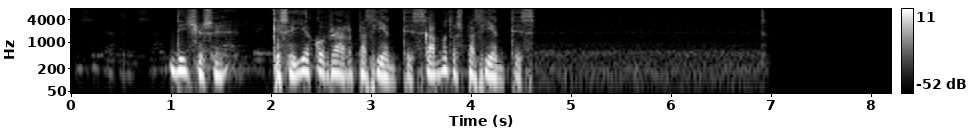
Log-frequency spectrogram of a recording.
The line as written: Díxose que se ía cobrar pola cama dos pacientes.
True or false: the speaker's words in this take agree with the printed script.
false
